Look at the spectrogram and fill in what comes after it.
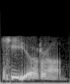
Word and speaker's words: hieron: But the Greek word there is naos, N-A-O-S. And there's another word used for temple in the Greek. It's called hieron, H-I-E-R-O-N, hieron. Is how it's said in the Greek.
